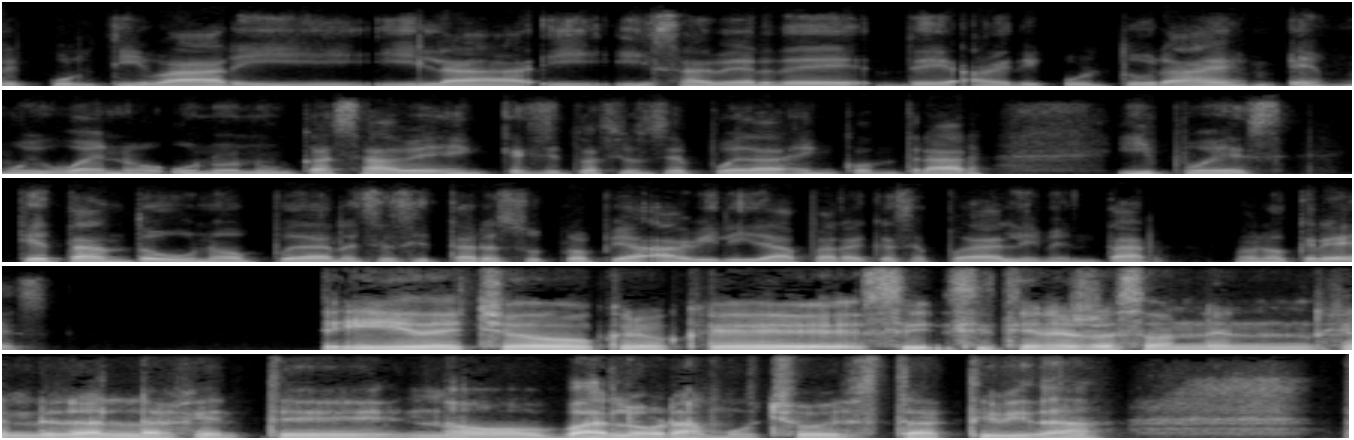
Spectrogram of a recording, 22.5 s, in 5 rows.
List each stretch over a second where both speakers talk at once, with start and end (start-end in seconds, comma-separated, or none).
none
